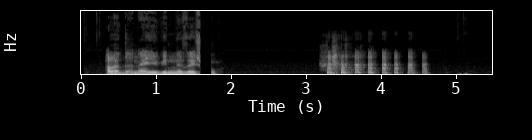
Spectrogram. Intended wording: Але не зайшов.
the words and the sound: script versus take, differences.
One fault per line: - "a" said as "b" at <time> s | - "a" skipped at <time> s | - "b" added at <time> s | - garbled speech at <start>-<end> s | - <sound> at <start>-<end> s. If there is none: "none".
- "до неї він" added at 0.5 s
- dropout at 1.6-1.7 s
- laugh at 3.2-4.7 s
